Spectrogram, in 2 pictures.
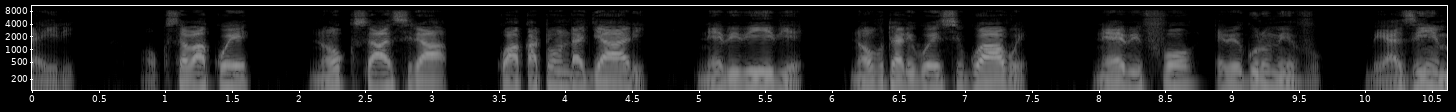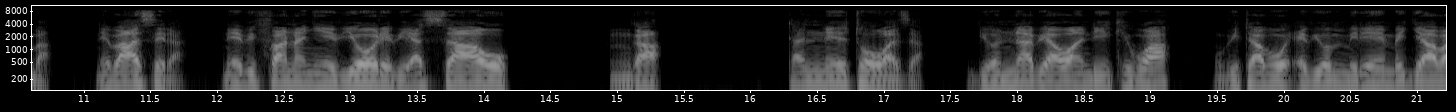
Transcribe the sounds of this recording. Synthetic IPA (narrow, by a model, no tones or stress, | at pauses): aiɾḭ | o̞ku̥saβakwe̞ | no̞ːku̥saːsiɾa | kwaːkato̞ːndaɟaːli | ne̞ːβiβiːβje̞̰ | no̞ːβutaliβwe̞ːsiɡwaːβwe̞̰ | ne̞ːβifo̞e̞βiɡulumivu | βejaziːmba̰ | ne̞βase̞ɾa̰ | ne̞ːβifaːnaɲeːβjo̞ːle̞βijasaːwo̞ | ŋɡa | tanneːto̞ːwaza̰ | βjo̞nːaβjaːwaːndikiβwa | muβitaβo̞ʔe̞βjo̞ːmumiɾe̞ːmbe̞ɟa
